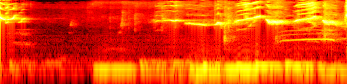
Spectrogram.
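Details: Oriental magpie-robin spreading its tail, singing an unusual song meant to stir other magpie-robins into singing. After a near-silent start come rich, rising and falling whistles and quick twittered notes, set against a constant low rumble.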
